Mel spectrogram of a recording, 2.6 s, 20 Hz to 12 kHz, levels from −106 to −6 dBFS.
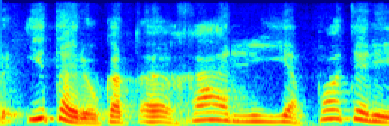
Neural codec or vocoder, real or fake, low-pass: none; real; 10.8 kHz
